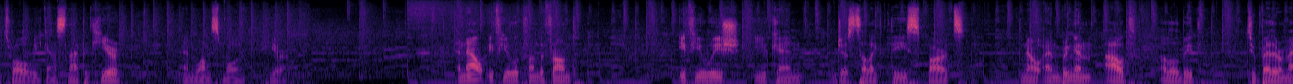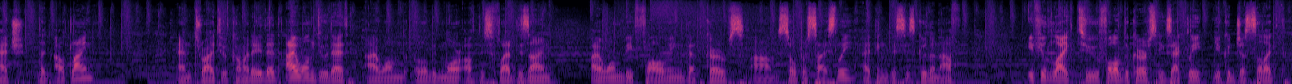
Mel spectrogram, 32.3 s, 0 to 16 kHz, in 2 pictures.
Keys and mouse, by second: 1.8 e, 3.0-5.2 middle drag, 5.9 KP_1, 7.4 middle click, 9.4 click, 11.5 middle click, 12.6 KP_3, 12.8 KP_1, 13.3 g, 15.3 g, 16.7-18.3 middle drag, 19.4 ctrl+z, 19.9 middle click, 20.8 Tab, 21.6 click, 23.4-25.5 middle drag, 23.4 z, 26.1 middle click, 27.4 middle click, 28.8 middle click, 30.9 click.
